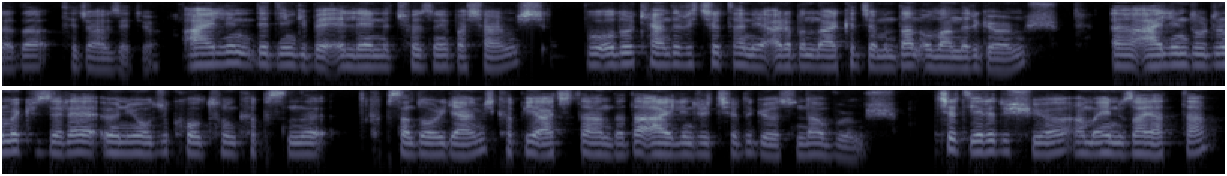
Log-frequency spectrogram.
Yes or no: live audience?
no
